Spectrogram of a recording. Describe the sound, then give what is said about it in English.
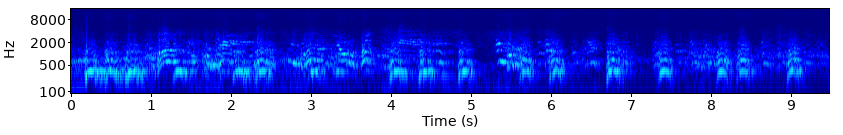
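A pack of sled dogs, led by the Eskimo lead dog King, barks loudly in rapid, overlapping bursts while blazing a trail through storm and snow in the Yukon, keeping up an excited, steady rhythm with a few higher, yelping tones mixed in. “King, the swiftest, strongest of Eskimo lead dogs, blazes the trail through storm and snow for Sergeant Preston as he meets the challenge of the Yukon.”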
